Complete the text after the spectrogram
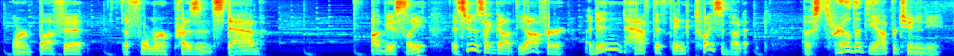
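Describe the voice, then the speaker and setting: A man's voice: fairly low pitch, husky, exaggerated voice. A man voicing a confident, upbeat male student who narrates his life in a visual novel, in a breezy, conversational way. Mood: breezy, boastful. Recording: music playing behind the voice.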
